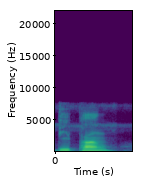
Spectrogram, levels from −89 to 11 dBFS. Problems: none marked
